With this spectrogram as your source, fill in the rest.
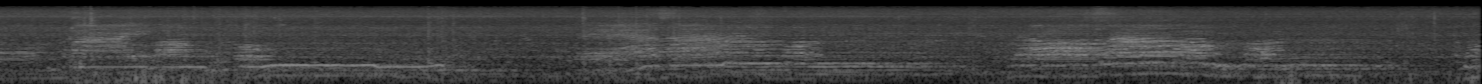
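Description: A group of people chant together in unison, outdoors.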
